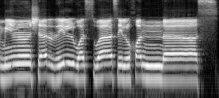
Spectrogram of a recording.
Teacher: سین کے اندر ہم نے کیا کرنا ہے، سیٹی ادا کرنی ہے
